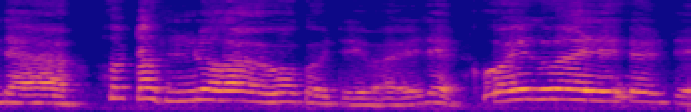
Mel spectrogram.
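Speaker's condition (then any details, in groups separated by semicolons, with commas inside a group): Cerebral palsy; severe, uses a wheelchair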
